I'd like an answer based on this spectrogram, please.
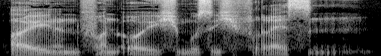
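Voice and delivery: low wolf voice, demanding; hungry wolf, low and threatening; menacing wolf. A narrator's reading. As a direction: loom over the rams.

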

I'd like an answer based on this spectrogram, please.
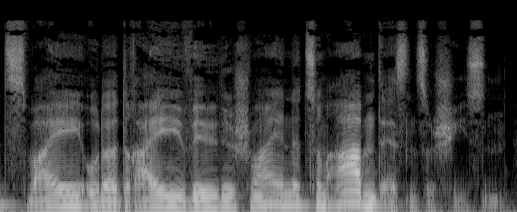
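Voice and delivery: plain reading voice

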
